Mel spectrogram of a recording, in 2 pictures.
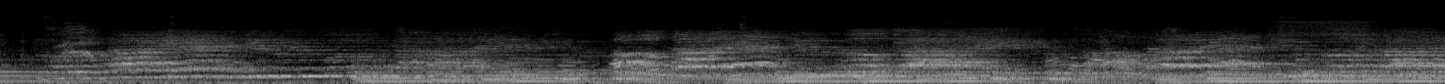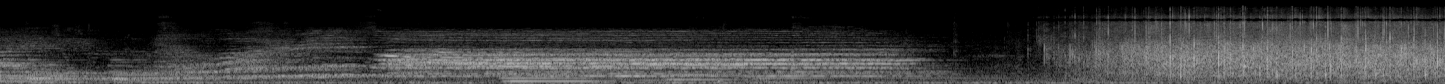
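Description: Children's choir singing with accompaniment, ending on a long held final chord, followed about 25 s in by audience applause.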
